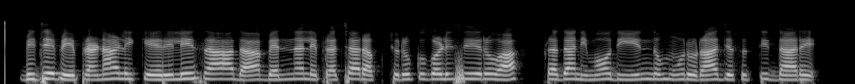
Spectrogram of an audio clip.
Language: Kannada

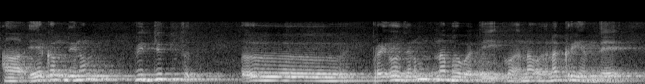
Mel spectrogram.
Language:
Sanskrit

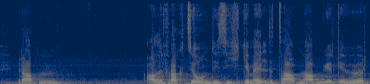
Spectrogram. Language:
Swiss German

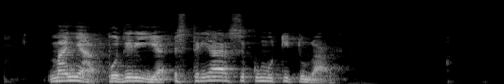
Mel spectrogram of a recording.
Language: Galician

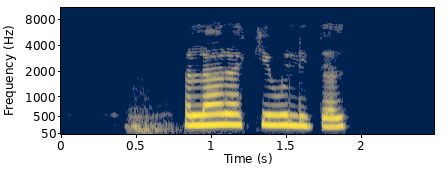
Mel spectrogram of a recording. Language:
Pashto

